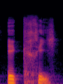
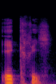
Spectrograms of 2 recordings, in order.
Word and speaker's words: écrit: Écrire, to write, will become écrit. Okay? Remember that phonetically this final T doesn't exist. Okay? So the sound will be only this I, écrit.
